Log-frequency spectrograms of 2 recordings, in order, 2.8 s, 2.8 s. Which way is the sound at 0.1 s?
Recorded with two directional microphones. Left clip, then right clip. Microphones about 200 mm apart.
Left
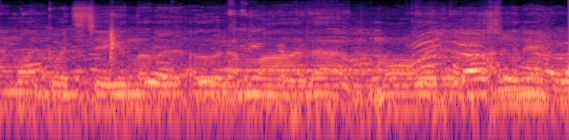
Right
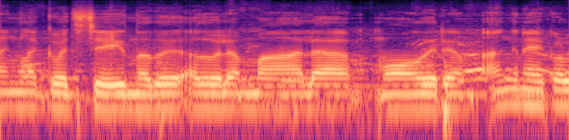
45° right (ahead or behind).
